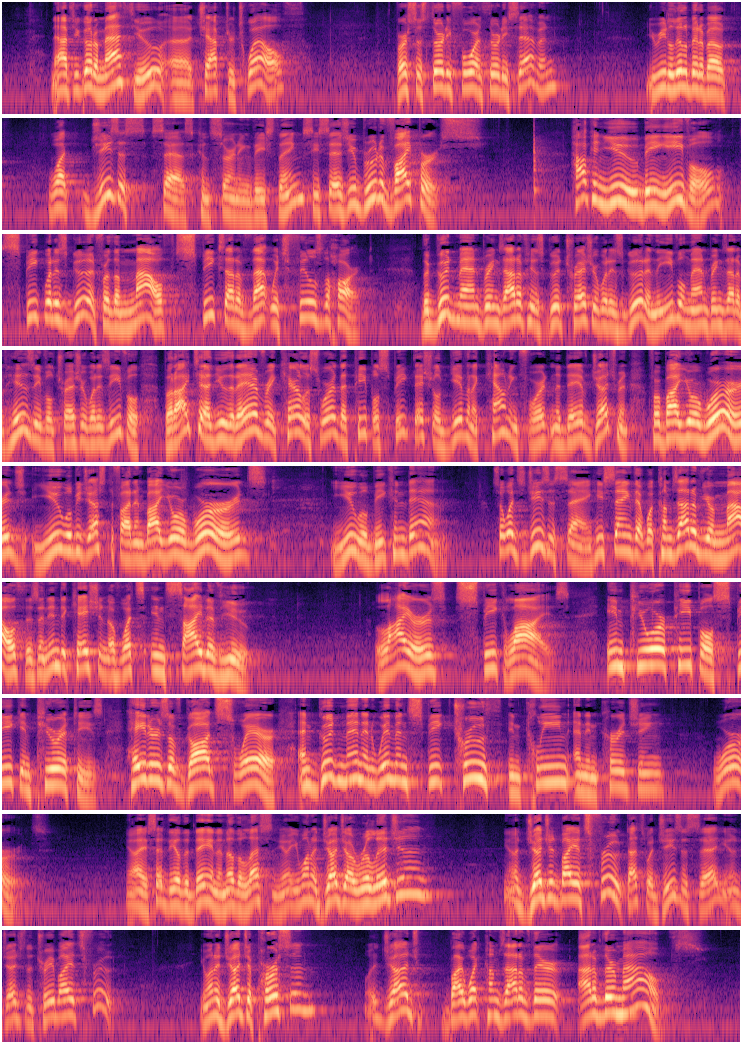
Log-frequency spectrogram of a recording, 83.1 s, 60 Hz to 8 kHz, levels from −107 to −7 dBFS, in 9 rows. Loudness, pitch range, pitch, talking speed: -21 LUFS, 140-200 Hz, 170 Hz, 155 wpm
